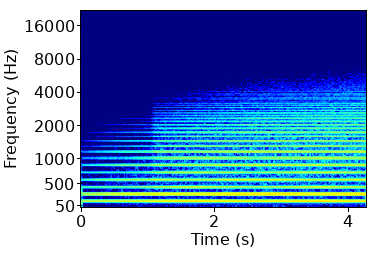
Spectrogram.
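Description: Pioneer Toraiz AS-1 monophonic analog synthesizer playing a pad sound: one sustained low note that swells in slowly and grows brighter about a second in.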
